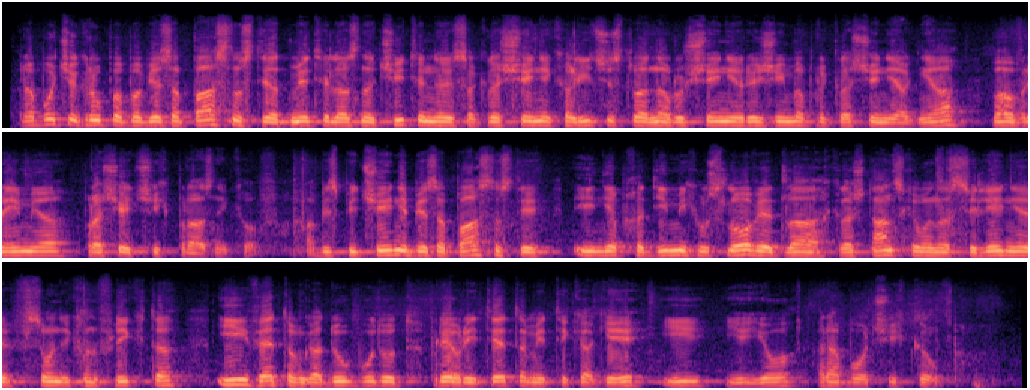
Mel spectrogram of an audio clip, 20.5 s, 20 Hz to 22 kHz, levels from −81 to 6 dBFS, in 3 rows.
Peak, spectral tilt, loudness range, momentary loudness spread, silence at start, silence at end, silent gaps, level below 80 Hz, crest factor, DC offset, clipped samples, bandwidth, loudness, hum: -2 dBFS; -5.5 dB/octave; 3 LU; 8 LU; 0.1 s; 0.35 s; none; -58 dBFS; 14 dB; under 0.1%; under 0.1%; 13 kHz; -16 LUFS; none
